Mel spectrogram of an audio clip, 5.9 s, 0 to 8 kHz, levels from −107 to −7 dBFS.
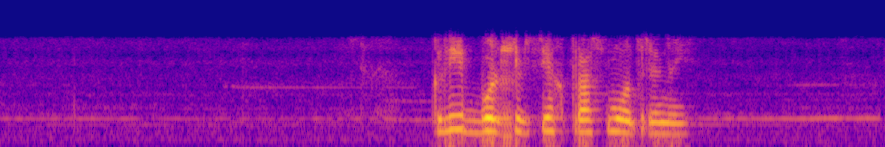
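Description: Speech coded with the GSM full-rate codec, which fits its 13 kbps rate: the codec passes nothing above 4 kHz, and its regular-pulse excitation leaves a plainly audible buzzy, gravelly roughness throughout. Lost GSM frames from 3.36 to 3.43 s, a 60 ms gap consistent with three dropped frames, were concealed by repeating the last good frame, producing a brief rough, metallic ring.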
